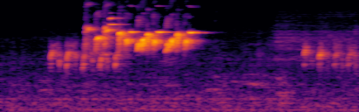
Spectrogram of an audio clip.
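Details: European goldfinch singing a training song: after brief low chirps, a bright, fast, high-pitched twittering run lasting over a second, then a pause and softer repeated twitters.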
